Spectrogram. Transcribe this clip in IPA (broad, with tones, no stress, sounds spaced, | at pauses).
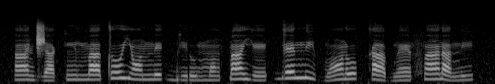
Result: ã˧ d͡ʒ a˨ k ĩ˧ m a˧ t o˦ j ɔ̃˧ n e˦ ɡ͡b i˧ ɾ u˧ m ɔ̃˧ k͡p ã˦ j e˧ | ɡ ɛ˦ n i˦˨ b ɔ̃˨˦ ɾ o˦ k a˦˨ b ɛ̃˧ f ã˦ ɾ a˧ n i˦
